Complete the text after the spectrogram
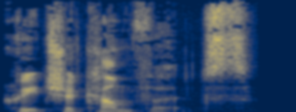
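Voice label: "creature comforts", English, British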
